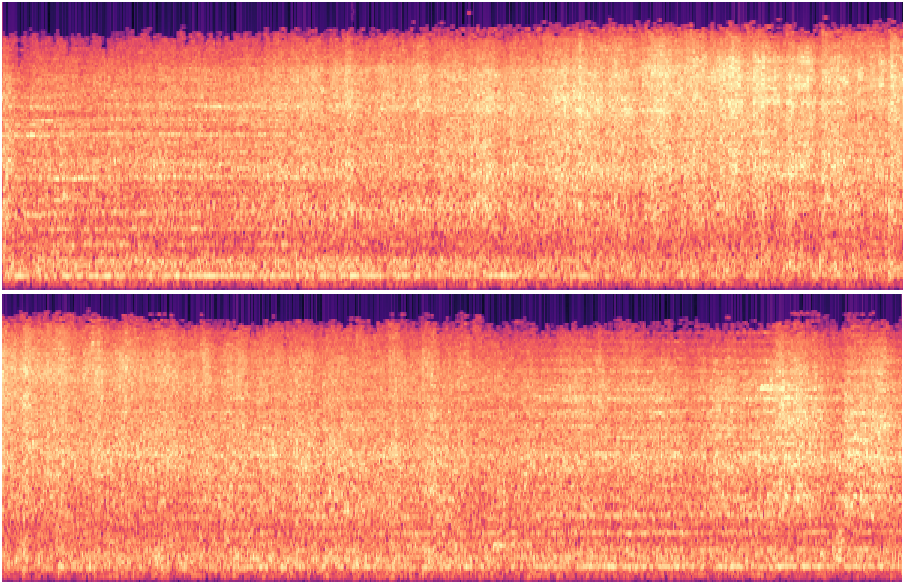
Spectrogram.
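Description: A CN freight train rolling past on the track: a loud, steady rolling rumble of rail cars with a continuous hum and wheel clatter.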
